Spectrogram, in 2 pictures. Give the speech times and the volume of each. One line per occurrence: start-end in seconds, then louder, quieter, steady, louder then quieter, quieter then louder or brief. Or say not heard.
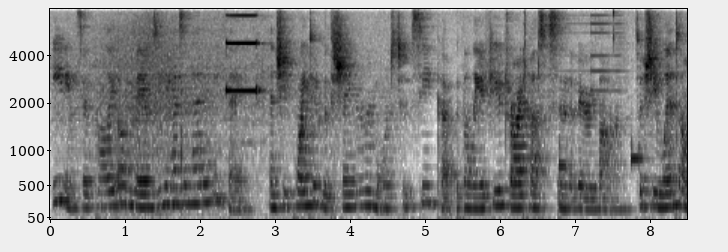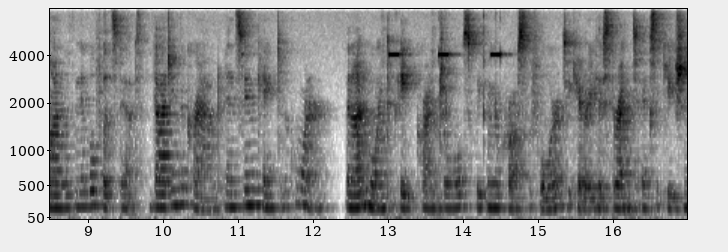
0.0-16.9 steady.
